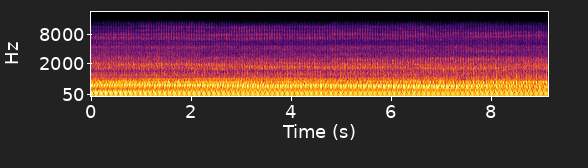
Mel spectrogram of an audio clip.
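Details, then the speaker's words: Onan MDJE diesel generator on temporary cooling setup, about 9-10 V residual on E1/E2 winding: steady even diesel beat at constant speed, smooth low drone, no knocks or misses; normal running. "I got about 10 volts residual, 9 or 10 volts. That's good. Well, let it run for a while. Sounds good."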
